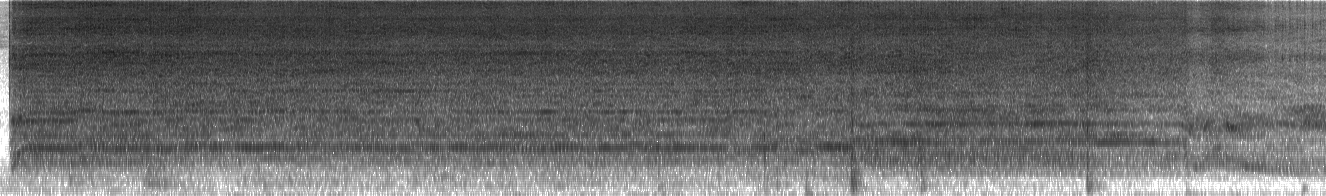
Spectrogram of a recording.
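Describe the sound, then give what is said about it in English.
A small swivel vacuum cleaner runs on carpet with a steady, whining motor hum and a few faint knocks. The sound stays constant, then eases slightly near the end. “It's a swivel vac, I think is what it's called. And you just push it out in front of you, and it's got this little tiny vacuum. Turn it on.”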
